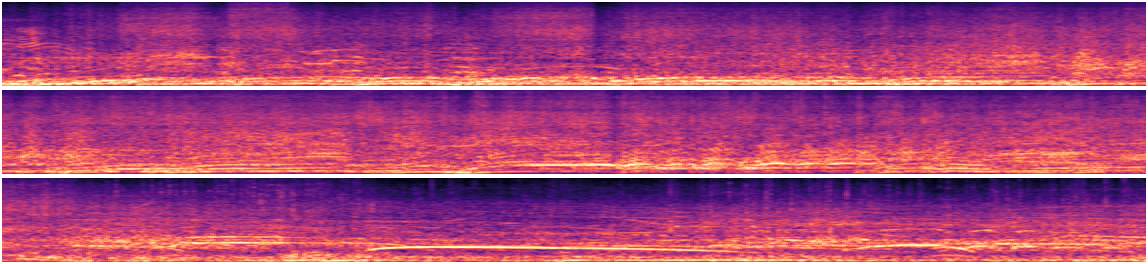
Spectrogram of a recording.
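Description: Mega mud truck engines revving hard at full throttle while racing through the mud pits, their pitch climbing and dropping over and over.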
